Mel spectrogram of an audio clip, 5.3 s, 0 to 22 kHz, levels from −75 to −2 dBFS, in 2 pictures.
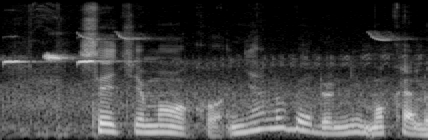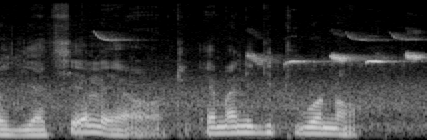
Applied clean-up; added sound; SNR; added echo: none; Chirp, tweet; 5 dB; none.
